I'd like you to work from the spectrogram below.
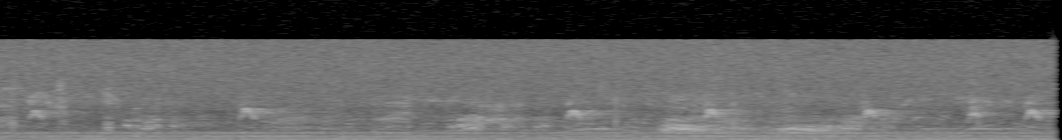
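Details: Acorn woodpeckers giving harsh, raspy calls in short irregular bursts, several notes close together, over a steady low rumble and hum of background noise.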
